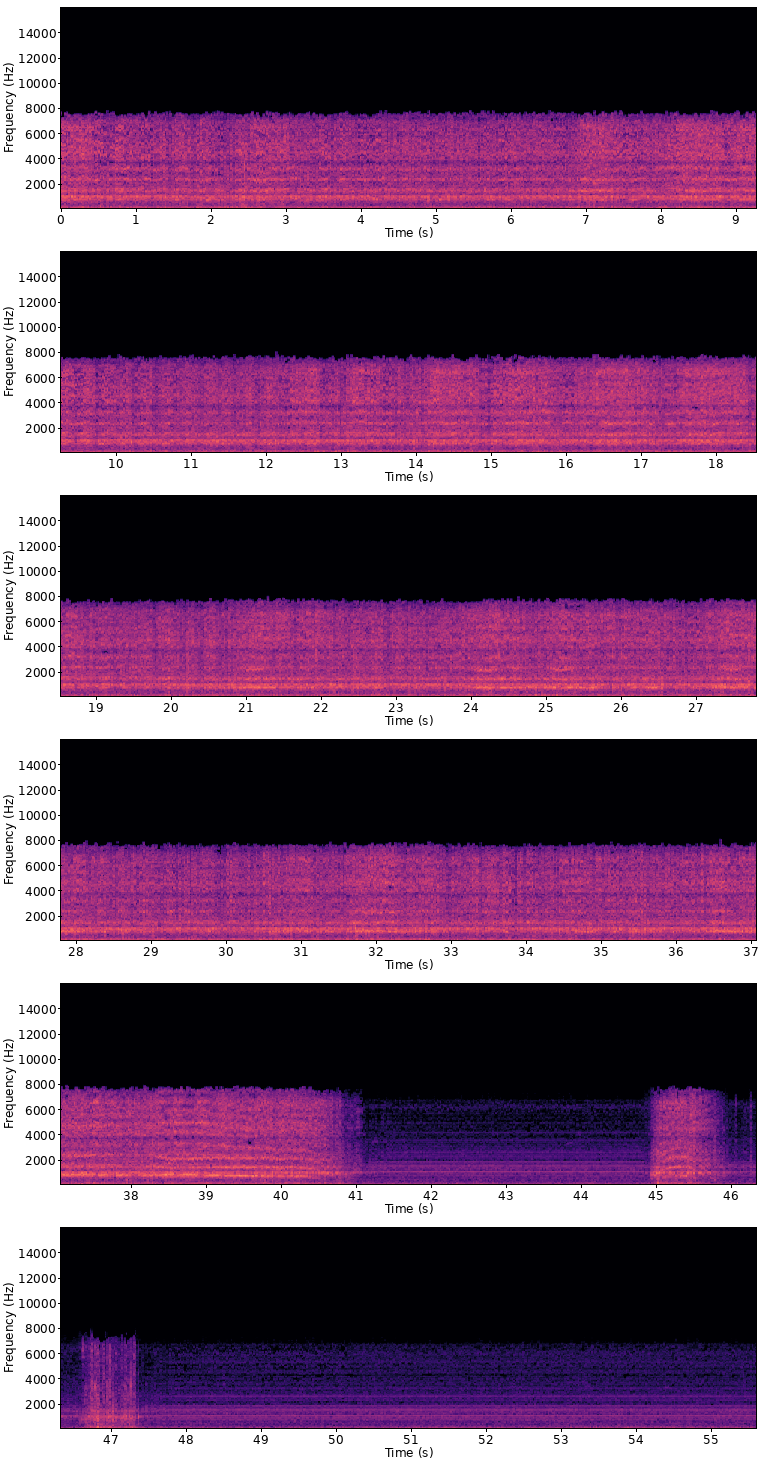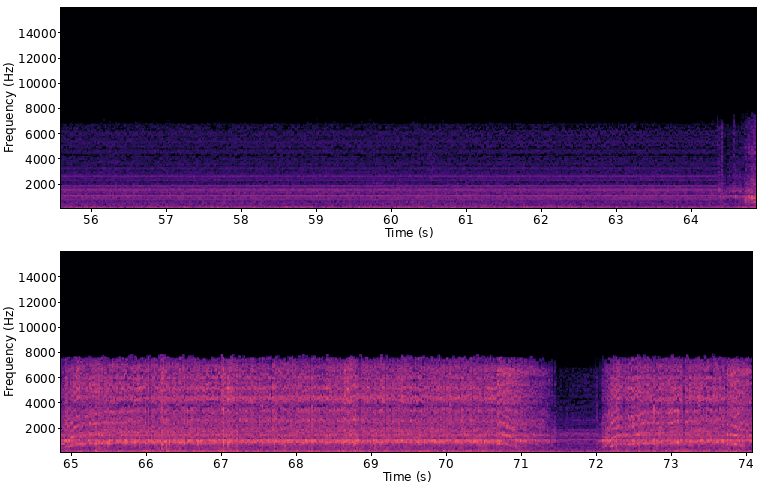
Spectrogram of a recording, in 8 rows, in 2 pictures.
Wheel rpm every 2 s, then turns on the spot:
210, 210, 210, 210, 210, 210, 210, 210, 210, 210, 210, 210, 210, 210, 220, 210, 210, 210, 220, 200, 40, 0, 50, 10, 0, 0, 0, 0, 0, 0, 0, 0, 130, 230, 230, 90, 160.
46-48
